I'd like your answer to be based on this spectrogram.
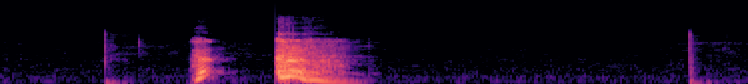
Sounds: Throat clearing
